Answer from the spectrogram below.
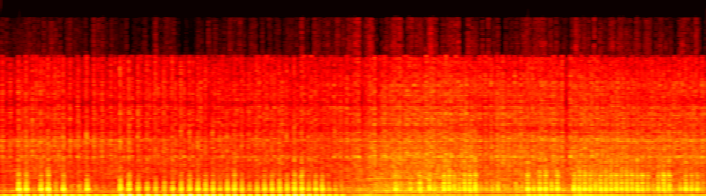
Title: Jeep Liberty Rod Knocking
